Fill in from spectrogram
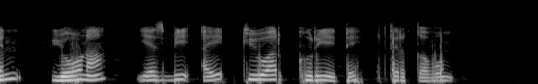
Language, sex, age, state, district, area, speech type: Tamil, female, 18-30, Tamil Nadu, Kallakurichi, rural, read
